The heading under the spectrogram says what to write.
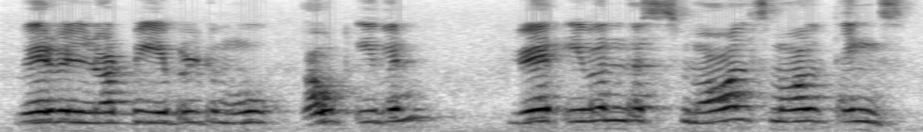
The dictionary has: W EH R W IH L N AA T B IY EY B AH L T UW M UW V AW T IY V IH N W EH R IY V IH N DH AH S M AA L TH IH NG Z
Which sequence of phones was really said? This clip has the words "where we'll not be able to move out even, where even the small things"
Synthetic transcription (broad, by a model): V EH R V IH L N AA T B IY EY B AH L T UW M UW V AW T IY V IH N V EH R IY V IH N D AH S M AA L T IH NG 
